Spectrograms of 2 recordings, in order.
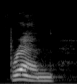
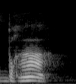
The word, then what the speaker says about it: brin: I would always pronounce it Bren, and my distiller would be like, it was spelled B-R-I-N.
